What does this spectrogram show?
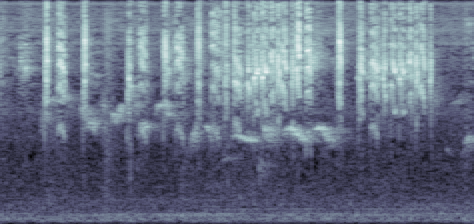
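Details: Crested jays calling back and forth in energetic song: scattered sharp clicks and chips give way to a fast, dense rattle of high notes, with a few lower slurred whistles underneath.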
